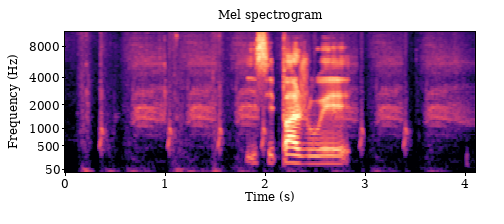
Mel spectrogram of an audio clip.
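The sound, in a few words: crow cawing from a crow-skinned bow in a video game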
